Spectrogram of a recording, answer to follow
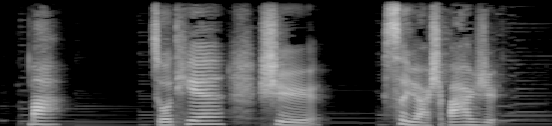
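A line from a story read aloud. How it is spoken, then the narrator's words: Low tearful, teeth clenched. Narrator (Chinese): 我又哭了，咬紧牙，低声对母亲说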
